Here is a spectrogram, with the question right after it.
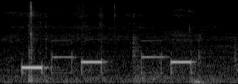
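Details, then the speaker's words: Oxivent Oxi 4 Plus transport ventilator in an emergency department staff training: three short clear electronic beeps at alternating pitches, an alarm sounding because no test lung is connected, then silenced. "Balonumuz olmadığı için cihazımız birazdan alarm vermeye başlayacak."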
